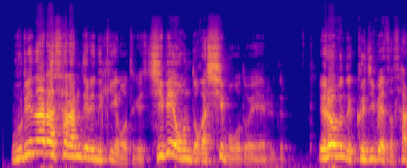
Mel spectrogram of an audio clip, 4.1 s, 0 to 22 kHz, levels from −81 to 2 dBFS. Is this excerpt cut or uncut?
uncut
